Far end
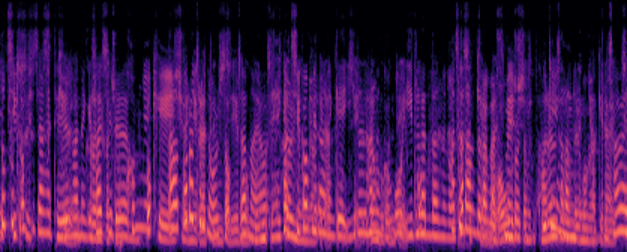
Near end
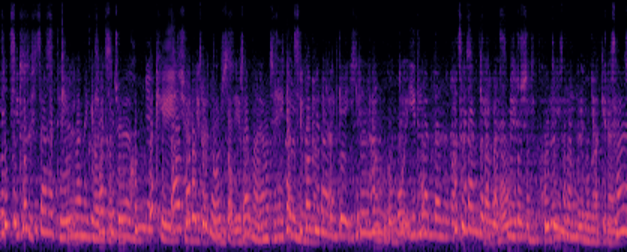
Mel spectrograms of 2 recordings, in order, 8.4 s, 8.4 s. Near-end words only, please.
none

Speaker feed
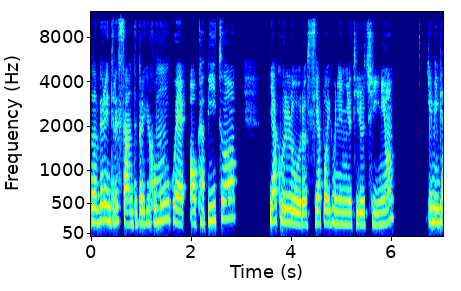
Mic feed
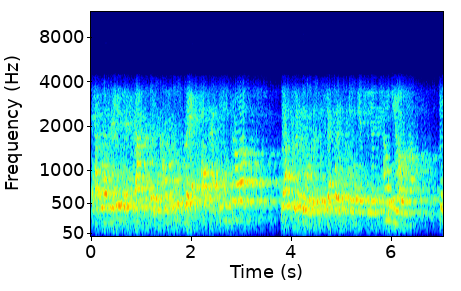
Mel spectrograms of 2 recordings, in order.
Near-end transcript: Allora

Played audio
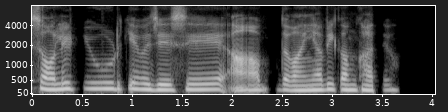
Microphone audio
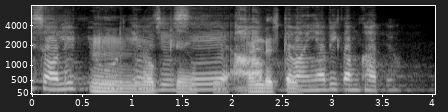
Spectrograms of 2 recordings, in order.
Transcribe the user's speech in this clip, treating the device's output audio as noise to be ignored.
हुँ, ओके, ओके, ओके, अंडरस्टूड।

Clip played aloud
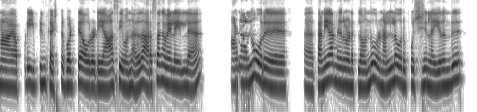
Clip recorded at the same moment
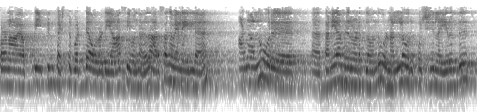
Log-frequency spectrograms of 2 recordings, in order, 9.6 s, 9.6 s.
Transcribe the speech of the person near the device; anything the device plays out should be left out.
கண்டிப்பாங்க. ரொம்ப சரியா சொன்னீங்க.

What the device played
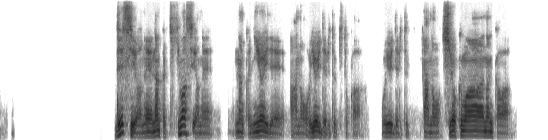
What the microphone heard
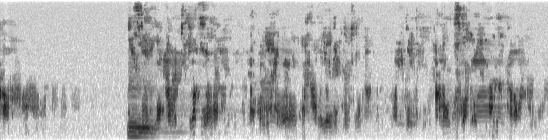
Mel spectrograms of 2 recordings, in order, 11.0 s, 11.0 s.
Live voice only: うーん。

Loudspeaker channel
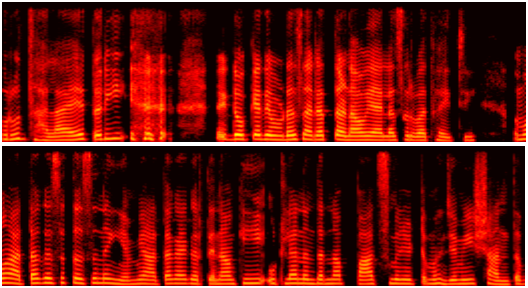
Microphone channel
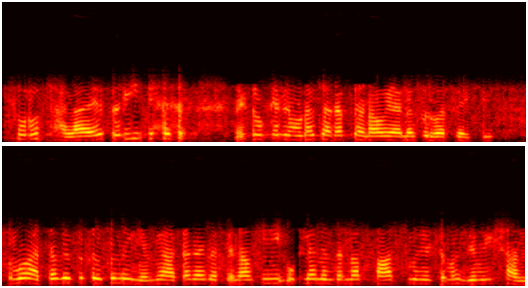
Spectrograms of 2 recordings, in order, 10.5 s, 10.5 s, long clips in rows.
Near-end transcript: none

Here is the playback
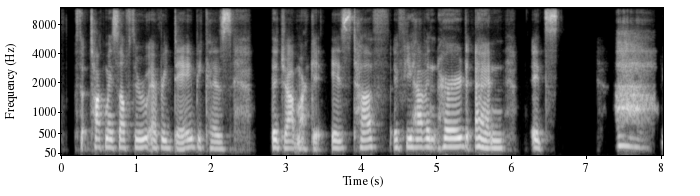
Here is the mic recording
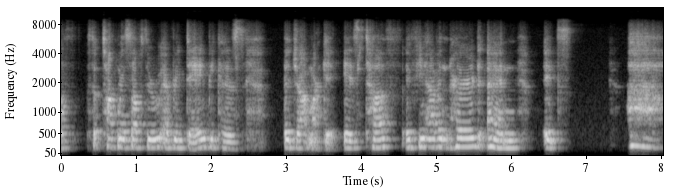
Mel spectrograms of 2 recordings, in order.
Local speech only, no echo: none

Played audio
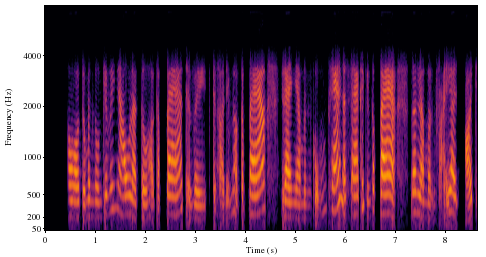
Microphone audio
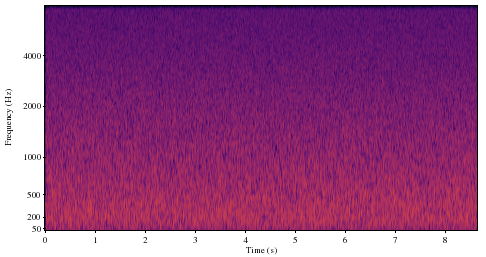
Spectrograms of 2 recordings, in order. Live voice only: none

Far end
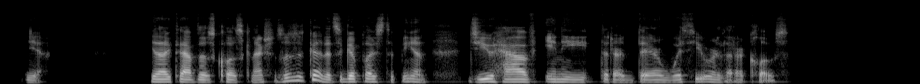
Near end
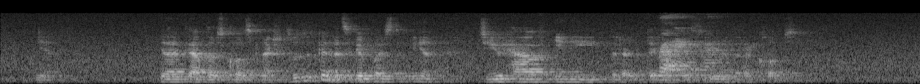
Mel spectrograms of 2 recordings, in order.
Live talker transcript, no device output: right, right, right,

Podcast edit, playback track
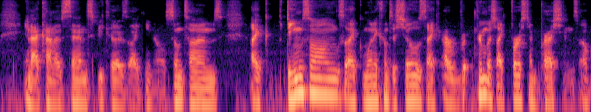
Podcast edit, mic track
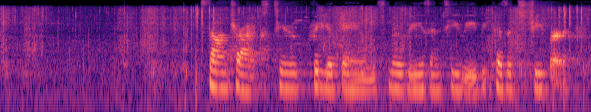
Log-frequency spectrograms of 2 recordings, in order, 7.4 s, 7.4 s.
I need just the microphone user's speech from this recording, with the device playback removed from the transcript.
soundtracks to video games, movies and TV because it's cheaper?

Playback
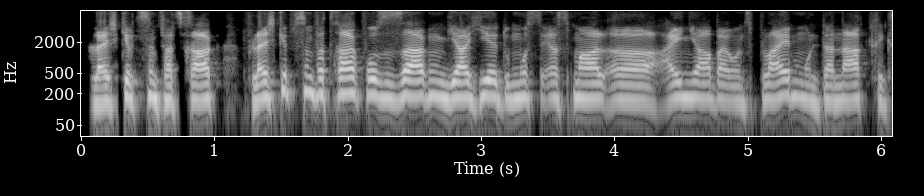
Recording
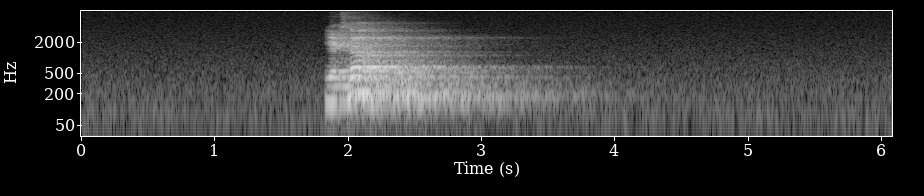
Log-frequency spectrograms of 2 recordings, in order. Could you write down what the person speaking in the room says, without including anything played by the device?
Ja klar, klar.

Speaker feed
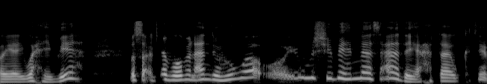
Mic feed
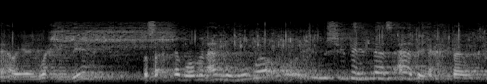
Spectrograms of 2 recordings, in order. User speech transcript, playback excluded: none

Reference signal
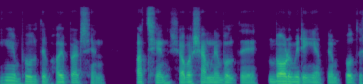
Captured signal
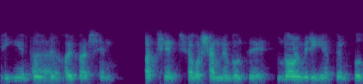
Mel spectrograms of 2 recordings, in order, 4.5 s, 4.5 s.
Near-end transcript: আম

